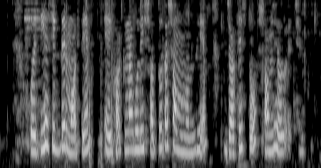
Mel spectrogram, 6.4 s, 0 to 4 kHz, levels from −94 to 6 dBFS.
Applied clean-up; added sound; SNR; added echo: classical method Wiener filter.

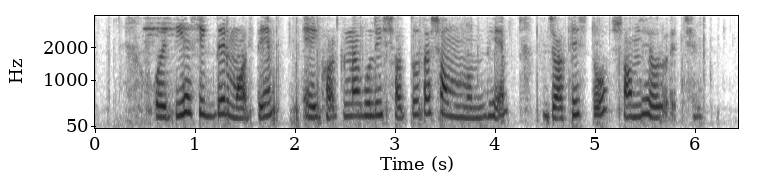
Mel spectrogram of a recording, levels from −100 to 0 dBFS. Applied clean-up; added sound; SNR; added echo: neural mask model RNNoise.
